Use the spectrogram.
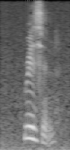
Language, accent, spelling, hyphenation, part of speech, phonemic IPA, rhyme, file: English, US, risen, ri‧sen, verb / adjective, /ˈɹɪ.zən/, -ɪzən, En-us-risen.ogg
- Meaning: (verb) past participle of rise; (adjective) Having risen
